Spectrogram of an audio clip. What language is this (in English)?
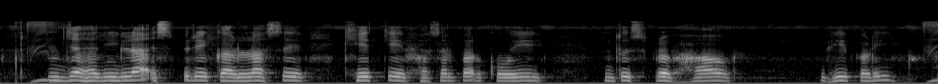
Bhojpuri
